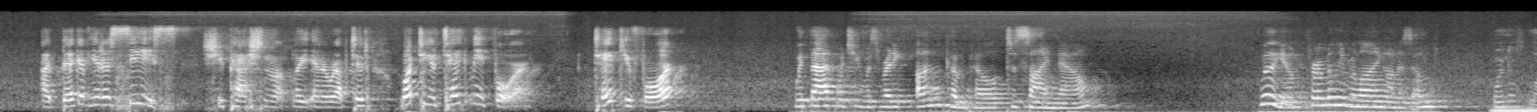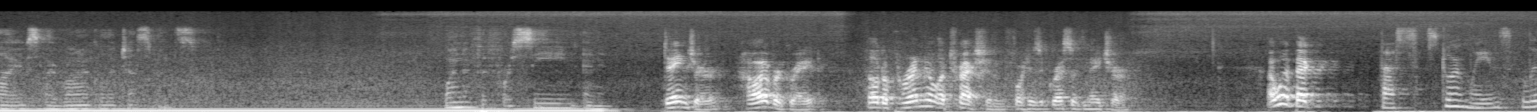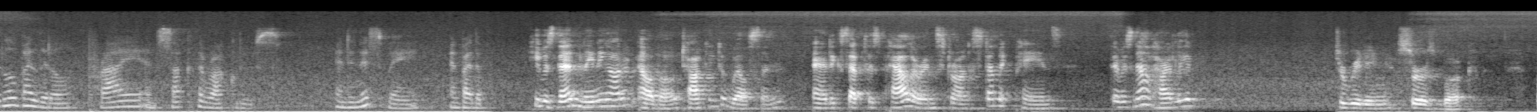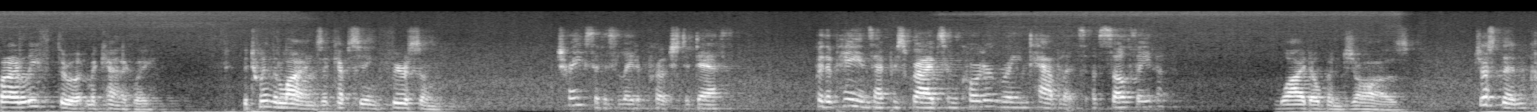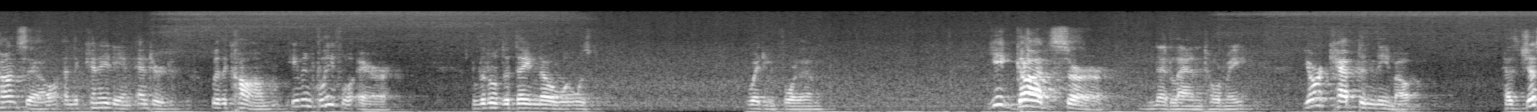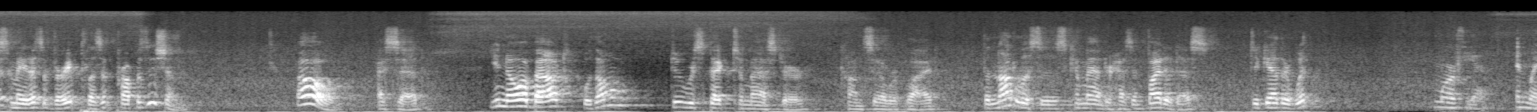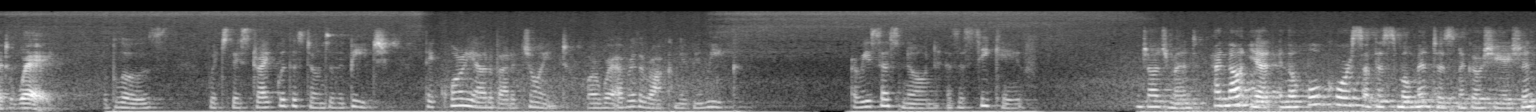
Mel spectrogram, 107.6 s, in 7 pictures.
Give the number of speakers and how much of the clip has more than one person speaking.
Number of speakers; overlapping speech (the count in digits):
6, no overlap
